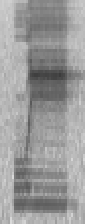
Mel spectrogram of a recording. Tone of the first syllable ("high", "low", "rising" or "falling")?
low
